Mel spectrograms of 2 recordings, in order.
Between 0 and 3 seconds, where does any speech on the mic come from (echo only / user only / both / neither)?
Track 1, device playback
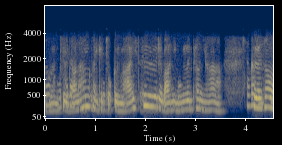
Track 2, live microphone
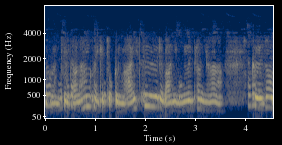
echo only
